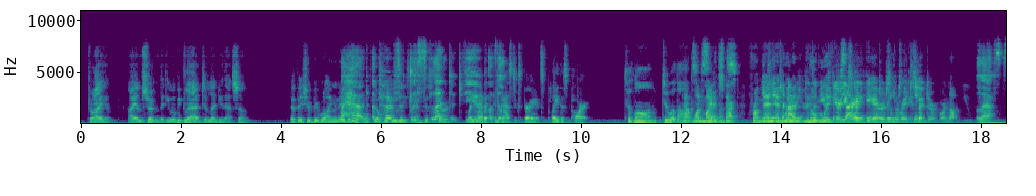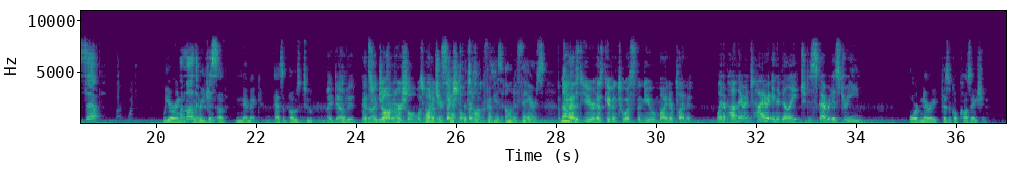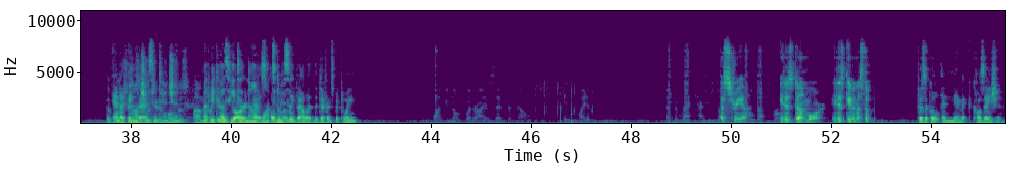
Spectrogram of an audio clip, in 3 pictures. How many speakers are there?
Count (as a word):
nine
